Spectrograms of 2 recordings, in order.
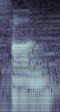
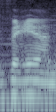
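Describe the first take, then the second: First: It begins with an F sound. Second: It begins with a V sound. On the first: "they would pronounce fan" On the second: "Like the word van"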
